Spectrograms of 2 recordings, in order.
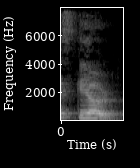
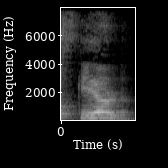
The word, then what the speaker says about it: scared: में लिखा हुआ है यूके के अंदर लिखा आर वहा पर साइलेंट है आर की आवाज नहीं है तो आप क्या बोलेंगे स्केड स्केड नॉट स्केरड स्केड नहीं बोलेंगे स्केड स्केड स्केड स्केड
